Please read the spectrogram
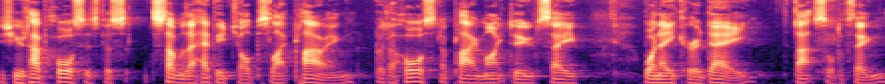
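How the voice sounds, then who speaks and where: This man has a very deep, low pitch and a Dorset accent, with vocal fry and a moderate pace. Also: ordinary pitch variation. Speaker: farmer. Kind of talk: oral history interview answer.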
